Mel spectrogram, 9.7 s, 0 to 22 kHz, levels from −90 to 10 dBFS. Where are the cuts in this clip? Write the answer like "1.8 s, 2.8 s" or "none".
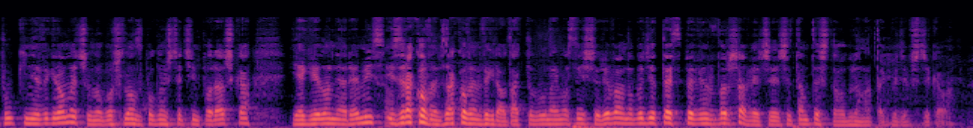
1.4 s, 3.8 s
